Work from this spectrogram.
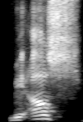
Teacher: صاد موٹا پڑھیں گے کیونکہ حروف مستعلیہ موٹے پڑھے جانے والے حروف میں سے 7 حروف پڑھے تھے ہم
